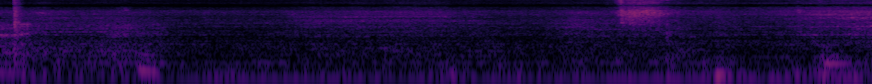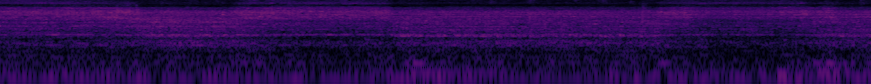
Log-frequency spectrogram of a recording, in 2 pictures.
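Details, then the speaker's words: Older Burnham gas boiler hydronic system refilled after replacing a failed, screeching Taco circulator pump: soft steady hiss of air escaping an air vent for several seconds, normal purging after the refill. "I hear that one. Oh, there it goes. See? Pissing away. Like that's a good sign, right?"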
